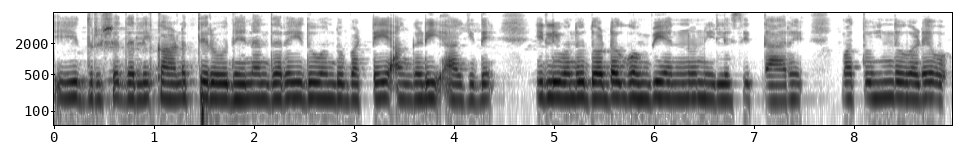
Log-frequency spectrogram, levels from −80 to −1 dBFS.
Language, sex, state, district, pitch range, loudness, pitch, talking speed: Kannada, female, Karnataka, Koppal, 170-180 Hz, -16 LUFS, 175 Hz, 95 wpm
